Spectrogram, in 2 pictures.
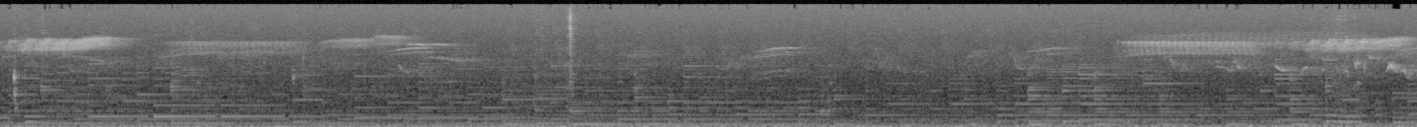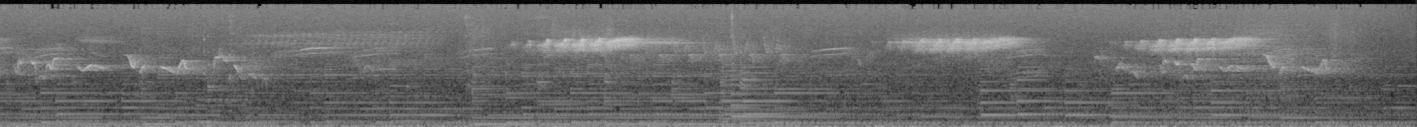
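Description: A Black-throated Blue Warbler sings a sped-up variant of its song, quick buzzy phrases repeated every few seconds over a constant hum of insects and background drone.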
